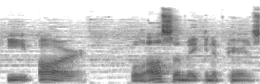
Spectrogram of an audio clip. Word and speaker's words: H.E.R.: 27 1997 better known professionally as her pronounced her an acronym for having everything revealed so that's what we're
